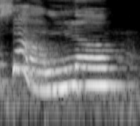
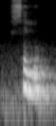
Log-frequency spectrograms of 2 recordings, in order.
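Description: First: The greeting is said loudly and brightly. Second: The greeting is said softly and weakly. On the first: The greeting is answered in an ordinary cheerful way. The speaker calls it wrong. "לא" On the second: The greeting is answered in a subdued way, as in mourning. The speaker calls it right. "לענות בשפה רפה"

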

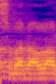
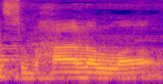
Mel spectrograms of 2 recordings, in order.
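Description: First: It is said quickly, in a hurried run. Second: It is said slowly and calmly. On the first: It is said without devotion or reflection. The speaker calls it wrong. "Jangan asal bertasbih mengejar waktu" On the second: It is said with humility and reflection. The speaker calls it right.

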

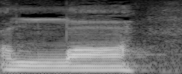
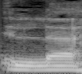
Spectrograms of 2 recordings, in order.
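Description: First: The L is thick and heavy, darkly velarized. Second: The L is thin and light, not velarized. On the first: "إذا سبق بمفتوح أو مضموم تفخم تقول الله" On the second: "كذا تنطقها بالترقيق"

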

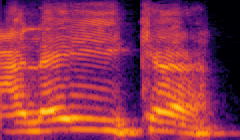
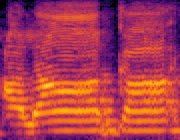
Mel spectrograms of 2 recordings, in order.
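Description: First: The middle vowel is the diphthong 'ay'. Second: The middle vowel is a plain long 'a'. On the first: The speaker calls it right. "ala becomes alay with a ya" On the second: The speaker calls it wrong. "Not alaka"

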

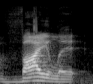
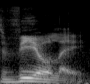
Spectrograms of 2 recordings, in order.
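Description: First: The name is said with an English pronunciation. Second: The name is said with a French pronunciation. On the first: The speaker calls it wrong. "her name's not Violet" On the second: The speaker calls it right. "she's French, so ... it's Violet"

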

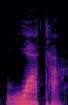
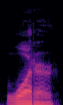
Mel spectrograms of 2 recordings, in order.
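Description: First: It is said in a British accent. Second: It is said in a North American accent.

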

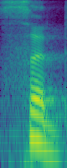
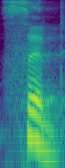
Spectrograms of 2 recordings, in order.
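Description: Both takes have the same delivery.

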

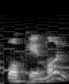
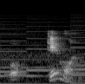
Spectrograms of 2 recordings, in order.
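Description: First: The stress is on the last syllable. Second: The stress is on the middle syllable. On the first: This is how it is said in Latin America. "como lo decimos nosotros es con acento en la O" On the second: This is how it is said in Spain. "como lo dicen normalmente en España es con acento en la E"

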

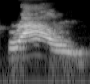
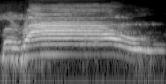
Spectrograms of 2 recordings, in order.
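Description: First: The word is said quickly and compactly. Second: The word is said slowly and drawn out. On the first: "Đọc nhanh sẽ là brown" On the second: "nếu chậm nó sẽ là brown"

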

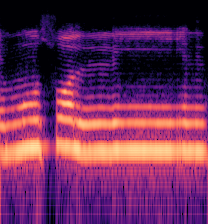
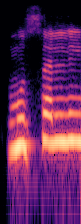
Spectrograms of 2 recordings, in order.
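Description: First: The s sound is heavy and full. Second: The s sound is light and thin. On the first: The speaker calls it right. "स्वाद पढ़ना है इसको ... पूर पढ़ा जाता है" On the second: The speaker calls it wrong. "सीन नहीं पढ़ना है, ठीक है? मुसल्लीन नहीं"

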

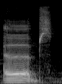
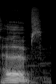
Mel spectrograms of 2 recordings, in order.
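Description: First: The word starts without an h sound. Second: The word starts with an h sound. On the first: This is the American way of saying it. "comments from Americans going, it's herbs" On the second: This is the British way of saying it. "Not in the UK, it's not. It's herbs"

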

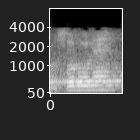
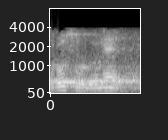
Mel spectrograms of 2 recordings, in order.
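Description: First: The stress is on the second syllable. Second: The stress is on the third syllable. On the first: "وليست" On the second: "وليست"

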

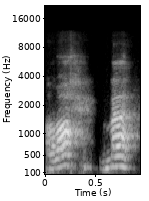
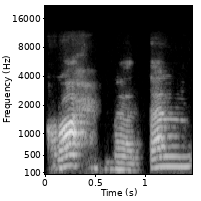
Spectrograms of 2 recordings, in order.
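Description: First: The word ends with a soft -h sound. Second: The word ends with a full -tan ending. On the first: The reader stops on this word. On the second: The reader continues without stopping.

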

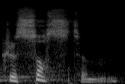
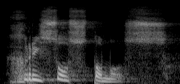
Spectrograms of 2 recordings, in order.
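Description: First: The name is said with a polished English pronunciation. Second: The name is said with a Greek pronunciation. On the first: "In very, very eloquent English" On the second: "That's a correct Greek pronunciation"

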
